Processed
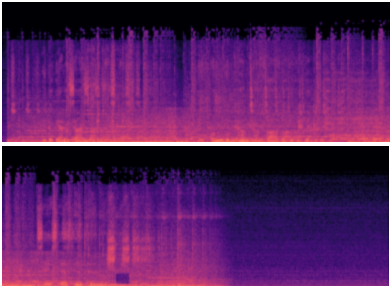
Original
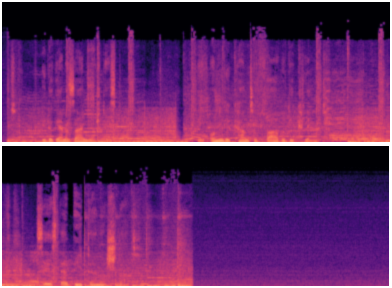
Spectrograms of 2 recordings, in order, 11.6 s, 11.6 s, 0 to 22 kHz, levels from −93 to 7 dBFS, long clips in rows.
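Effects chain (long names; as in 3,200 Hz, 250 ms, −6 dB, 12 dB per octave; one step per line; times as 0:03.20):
bouncing-ball delay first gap 220 ms, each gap 0.7×, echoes 5
gain on a spectral selection 0:07.53–0:07.74, 330–2,100 Hz −19 dB
level −8 dB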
